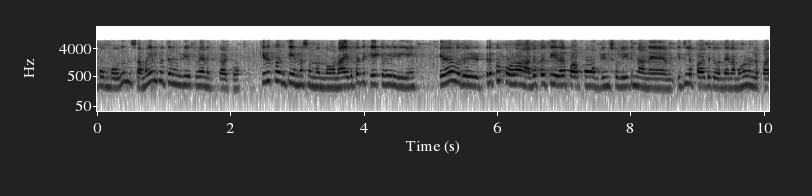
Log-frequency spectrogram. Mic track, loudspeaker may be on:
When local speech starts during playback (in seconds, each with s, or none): none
